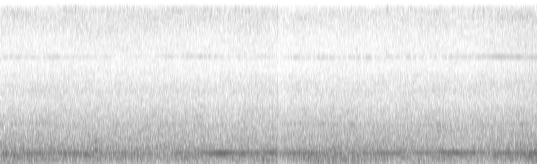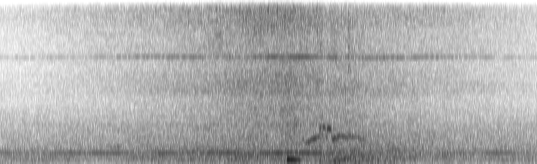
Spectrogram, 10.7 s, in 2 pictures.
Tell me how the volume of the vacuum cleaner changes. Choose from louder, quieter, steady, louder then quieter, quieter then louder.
louder.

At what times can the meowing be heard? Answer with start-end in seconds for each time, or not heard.
8.2-9.1.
